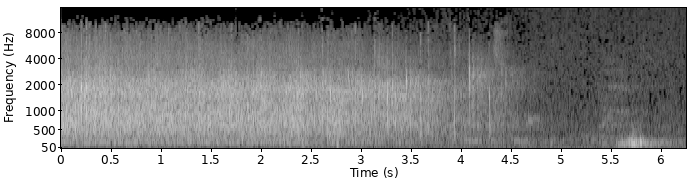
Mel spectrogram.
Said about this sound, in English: So give this man a round of applause.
